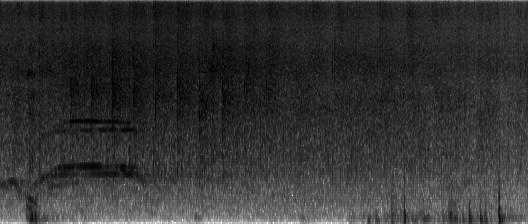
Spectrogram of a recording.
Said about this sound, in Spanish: Le damos un aplauso, miren qué belleza.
